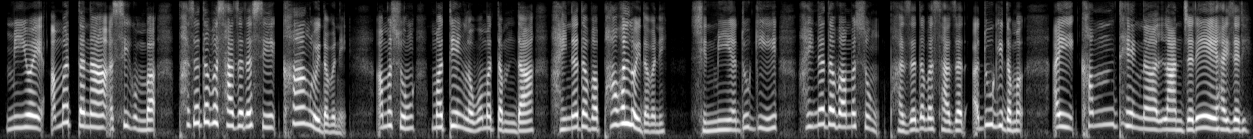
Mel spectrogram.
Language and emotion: Manipuri, disgusted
